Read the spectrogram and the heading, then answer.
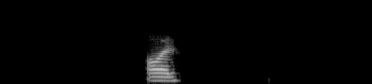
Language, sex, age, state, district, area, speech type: Urdu, female, 30-45, Uttar Pradesh, Ghaziabad, urban, conversation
